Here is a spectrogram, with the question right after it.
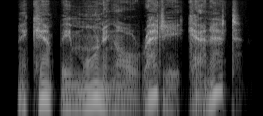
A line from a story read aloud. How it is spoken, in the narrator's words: Sighing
